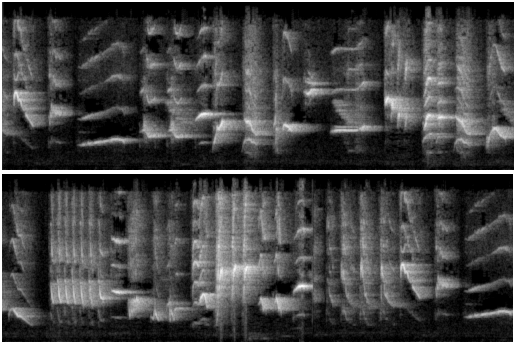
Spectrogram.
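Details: Mountain white-eye of the buxtoni form delivering an extended, energetic song meant to get other white-eyes singing and raise their breeding drive: continuous high twitters, rapid buzzy trills and swooping whistled notes in quick succession, briefly pausing twice.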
